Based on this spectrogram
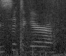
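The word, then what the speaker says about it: ciguatera: How do you pronounce that disease, Sandy? Sitagera.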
